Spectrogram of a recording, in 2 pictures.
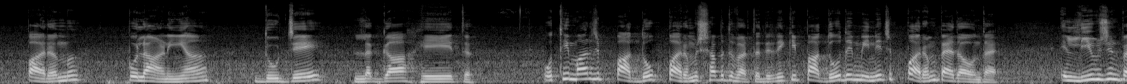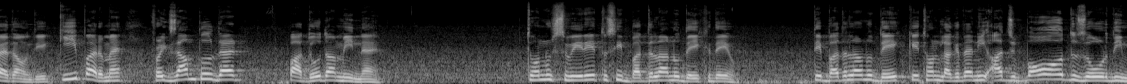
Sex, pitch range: male, 145-200 Hz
